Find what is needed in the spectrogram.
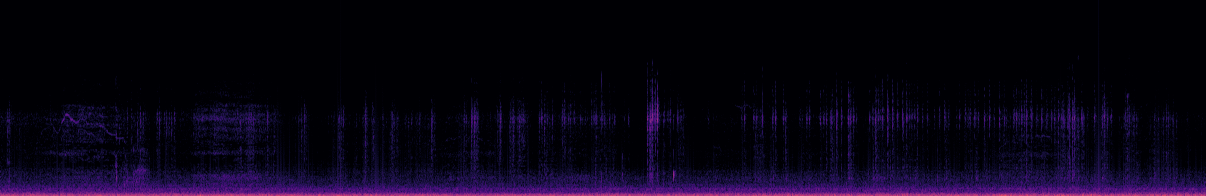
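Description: Steady low rumble of road and engine noise inside a car's cabin while driving at low speed.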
